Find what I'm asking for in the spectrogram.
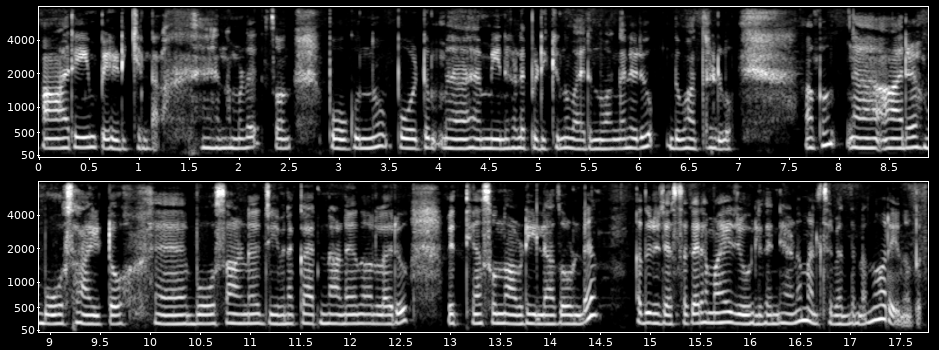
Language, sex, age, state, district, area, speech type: Malayalam, female, 45-60, Kerala, Wayanad, rural, spontaneous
